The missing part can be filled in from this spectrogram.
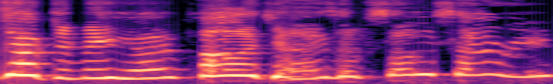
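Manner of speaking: high, sobbing, wailing apology; mock crying apology. The heckler returns to Doctor B, hammed-up sobbing. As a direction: wail it out like a broken man in tears. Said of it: "comes back in the store crying".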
